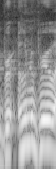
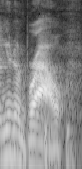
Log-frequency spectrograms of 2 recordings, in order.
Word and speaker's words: Unibroue: beauty of um under unabru i we think is how it's pronounced it's not unibrow um but i pronounce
